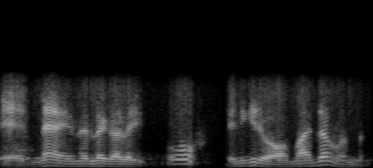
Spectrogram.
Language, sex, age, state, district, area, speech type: Malayalam, male, 18-30, Kerala, Idukki, rural, conversation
